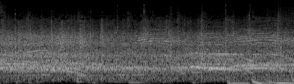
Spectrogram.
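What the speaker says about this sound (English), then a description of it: "There's nothing like a crowd at a Rocket League event." A large crowd at a live Rocket League esports event roars and cheers in a big hall, a continuous wash of voices with scattered shouts and a few low thumps.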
